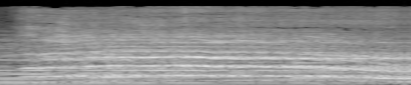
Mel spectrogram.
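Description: Wordless, choir-like voices hold one long note that rises slightly and then slides down near the end, over a sustained low keyboard drone in a slow ambient song.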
